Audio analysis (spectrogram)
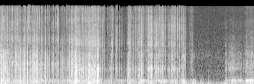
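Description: Long nails scratch and brush across a black foam windscreen over a studio microphone, making close, dense rustling and scraping with a steady low hum underneath. The texture pulses in uneven strokes, drops to a near-quiet hiss around the fourth second, then resumes.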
